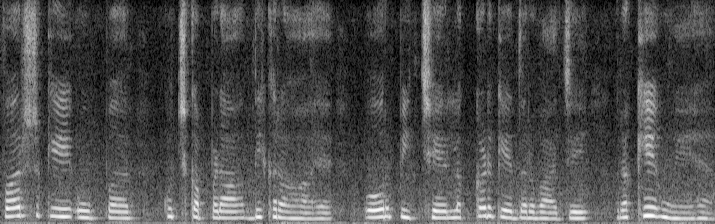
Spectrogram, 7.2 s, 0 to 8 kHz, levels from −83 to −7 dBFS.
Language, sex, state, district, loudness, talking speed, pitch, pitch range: Hindi, female, Punjab, Fazilka, -18 LUFS, 135 wpm, 240 Hz, 220-265 Hz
